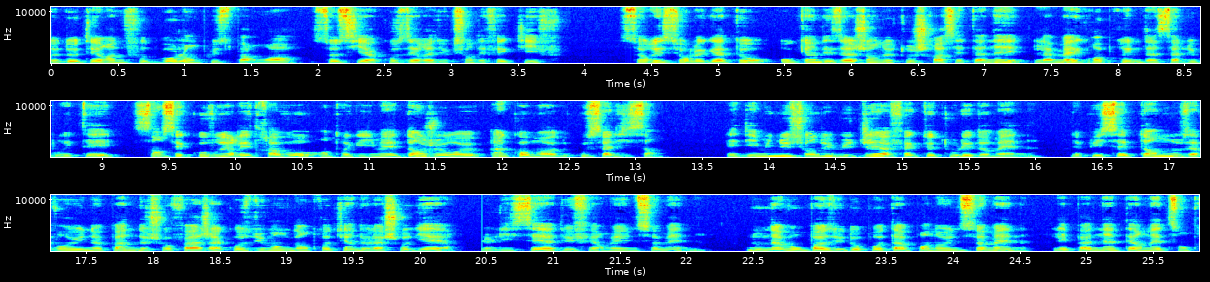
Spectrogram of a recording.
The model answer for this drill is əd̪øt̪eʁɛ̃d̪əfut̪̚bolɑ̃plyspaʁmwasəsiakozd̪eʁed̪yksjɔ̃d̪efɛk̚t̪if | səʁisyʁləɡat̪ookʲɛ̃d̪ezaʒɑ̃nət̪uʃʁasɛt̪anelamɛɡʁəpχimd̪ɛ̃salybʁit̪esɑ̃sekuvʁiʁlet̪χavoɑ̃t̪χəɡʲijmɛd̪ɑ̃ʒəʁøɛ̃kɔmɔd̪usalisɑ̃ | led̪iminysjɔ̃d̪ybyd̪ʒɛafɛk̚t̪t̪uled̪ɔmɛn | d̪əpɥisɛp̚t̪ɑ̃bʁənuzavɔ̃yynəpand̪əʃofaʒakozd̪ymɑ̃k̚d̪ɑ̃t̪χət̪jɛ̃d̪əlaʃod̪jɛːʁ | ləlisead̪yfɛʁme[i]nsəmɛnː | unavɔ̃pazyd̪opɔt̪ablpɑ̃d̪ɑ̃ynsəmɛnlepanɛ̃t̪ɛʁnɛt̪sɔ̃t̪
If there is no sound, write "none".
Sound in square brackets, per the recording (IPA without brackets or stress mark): y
